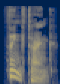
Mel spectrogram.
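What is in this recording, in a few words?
"think-tank", British English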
